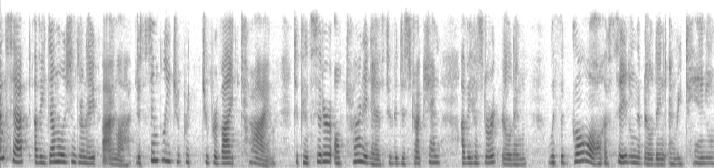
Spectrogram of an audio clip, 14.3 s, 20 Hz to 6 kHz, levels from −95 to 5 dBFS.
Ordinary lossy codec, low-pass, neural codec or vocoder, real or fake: Opus, 64 kbps; 5.4 kHz; autoencoder, 22.05 kHz, a latent of 192 numbers a frame, VITS, trained on one speaker; fake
